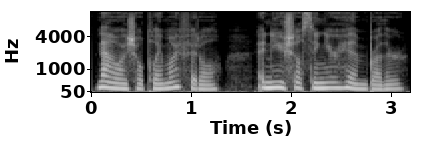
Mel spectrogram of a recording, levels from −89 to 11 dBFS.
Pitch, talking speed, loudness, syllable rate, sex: 205 Hz, 245 wpm, -16 LUFS, 5.4 syllables/s, female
